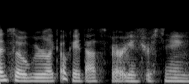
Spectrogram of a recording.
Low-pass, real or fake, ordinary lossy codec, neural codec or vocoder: 5.4 kHz; fake; AAC, 24 kbps; vocoder, 22.05 kHz, 80 mel bands, HiFi-GAN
